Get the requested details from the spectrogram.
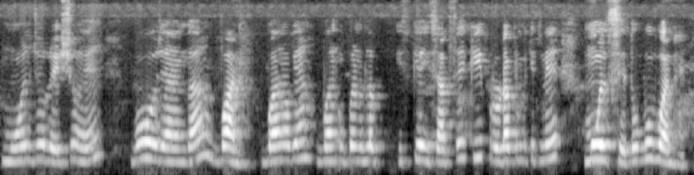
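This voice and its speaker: A woman's voice: on the high side, fairly even intonation, normal speed, darkish tone, muffled recording. A woman teaching chemistry, working through a numerical problem step by step and asking the class questions, with fillers and self-corrections.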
